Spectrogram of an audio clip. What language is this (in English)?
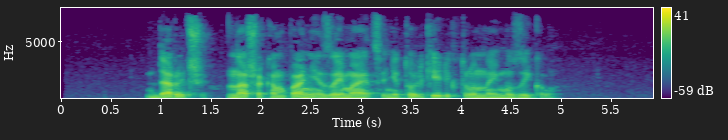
Belarusian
